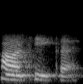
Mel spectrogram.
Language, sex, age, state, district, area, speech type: Hindi, female, 30-45, Madhya Pradesh, Seoni, urban, conversation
